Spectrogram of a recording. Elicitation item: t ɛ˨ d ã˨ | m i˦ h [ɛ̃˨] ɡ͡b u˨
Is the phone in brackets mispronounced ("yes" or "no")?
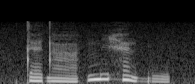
yes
